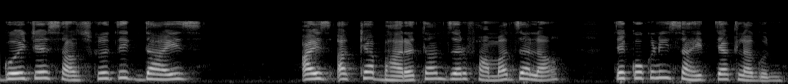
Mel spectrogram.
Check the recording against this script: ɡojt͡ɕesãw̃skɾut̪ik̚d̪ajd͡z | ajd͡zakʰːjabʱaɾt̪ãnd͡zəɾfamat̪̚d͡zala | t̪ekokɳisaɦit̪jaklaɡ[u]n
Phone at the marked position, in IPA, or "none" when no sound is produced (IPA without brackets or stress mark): uː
